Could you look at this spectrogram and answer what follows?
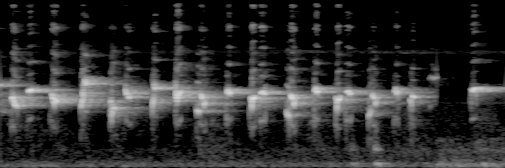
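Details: A sooty-headed bulbul's long song, played as a lure so other birds respond: rapid chains of whistled, slightly slurred notes in alternating pitches, a short pause, then one final clear whistle; faint low thumps underneath.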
